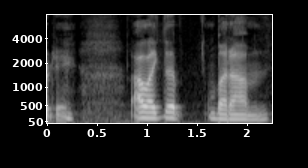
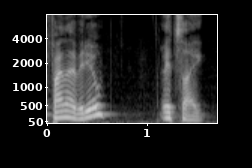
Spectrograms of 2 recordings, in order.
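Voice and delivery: ordinary talk

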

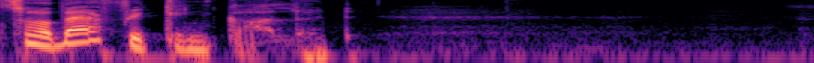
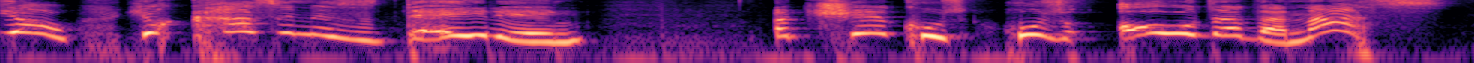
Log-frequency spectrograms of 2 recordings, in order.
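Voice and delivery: imitating wife; 11 semitones higher than usual. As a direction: mimic the worried wife, pitched way up. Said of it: "She's like".

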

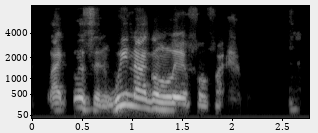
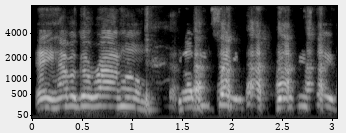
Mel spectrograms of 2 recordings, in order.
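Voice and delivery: cheery send-off; 6 semitones higher than usual. Retold or imitated. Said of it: "You kept saying to people".

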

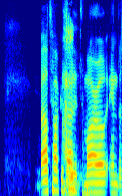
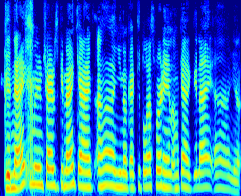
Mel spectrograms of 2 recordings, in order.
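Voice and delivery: higher, rambling mock of the friend's goodbye; lightly voiced chatty co-host; higher playful imitation of the co-host getting the last word in; imitating co-host; 8 semitones higher than usual. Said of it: "then she's like".

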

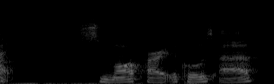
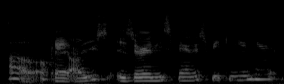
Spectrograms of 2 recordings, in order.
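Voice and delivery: higher-pitched mock questioner; imitated asker; 7 semitones higher than usual. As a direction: lift the voice as another person asking around. Acts out someone asking in class.

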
